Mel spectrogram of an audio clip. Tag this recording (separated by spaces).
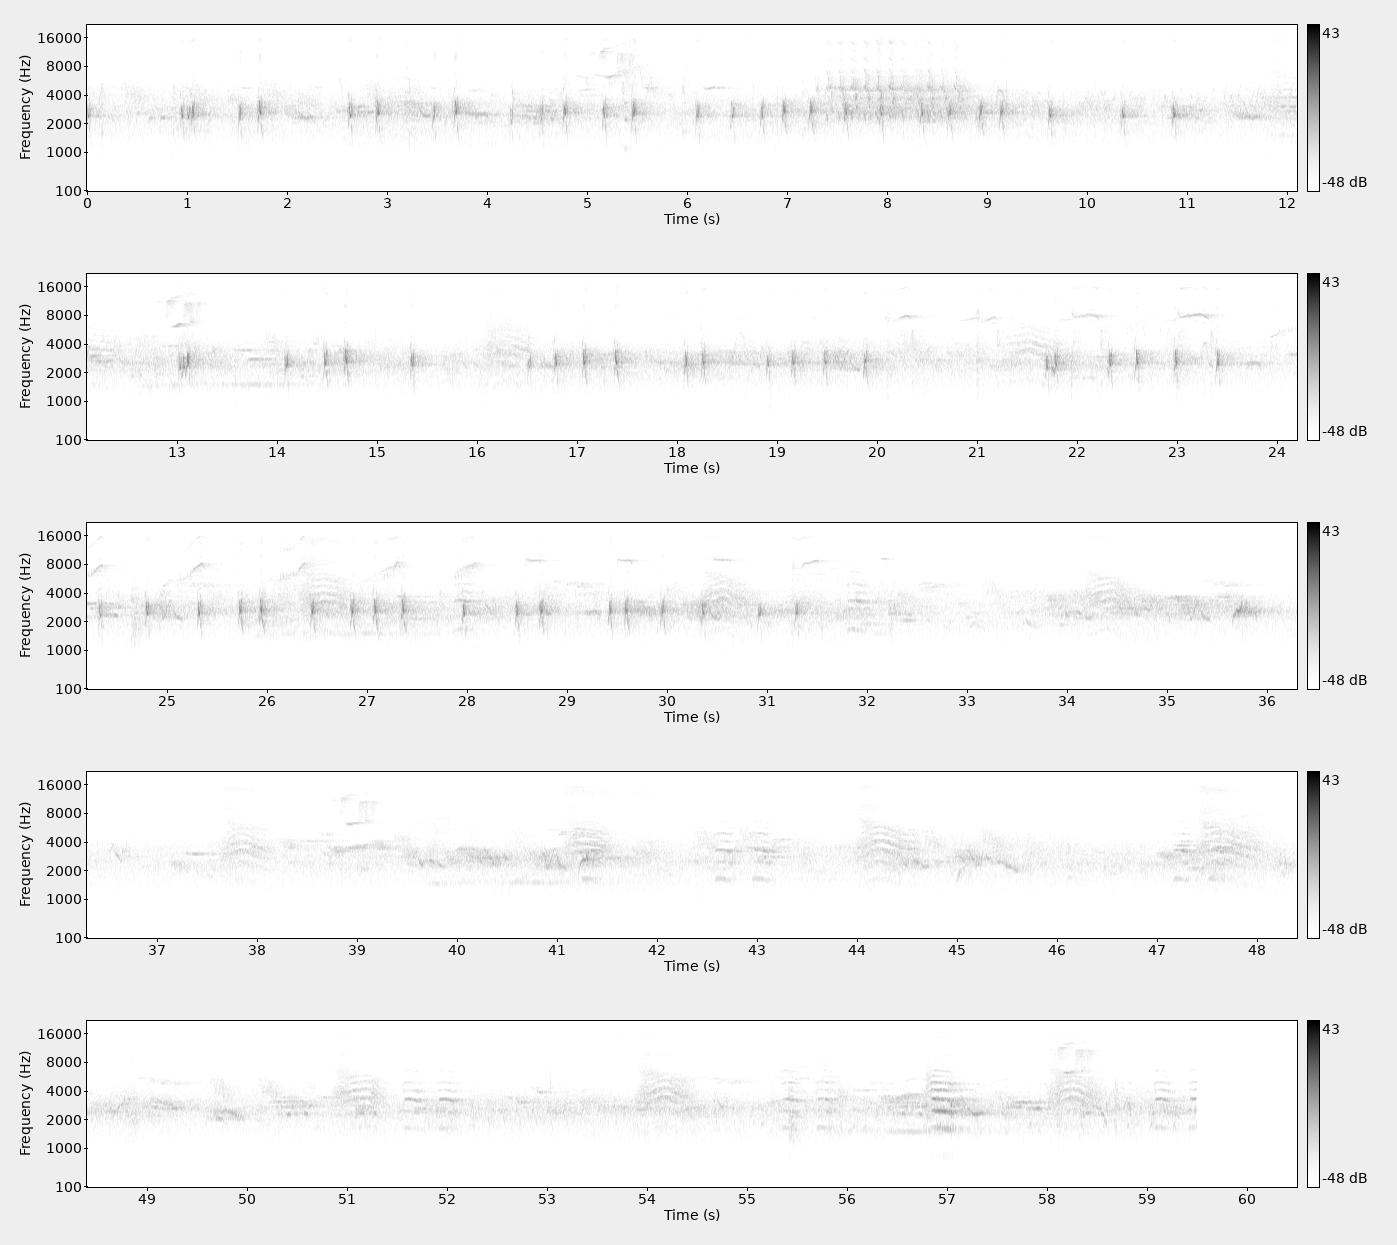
chirping field-recording rural Birds Country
